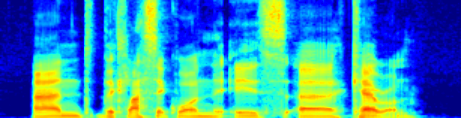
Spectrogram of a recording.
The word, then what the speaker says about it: Charon: And the classic one is Charon, which I pronounced earlier erroneously Sharon, because I forgot my Greek.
